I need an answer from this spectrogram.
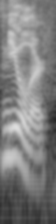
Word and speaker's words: Muller: It is spelled like Mulder, just with an L instead of a D. But it's pronounced Mueller. Like Ferris Bueller.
